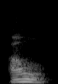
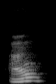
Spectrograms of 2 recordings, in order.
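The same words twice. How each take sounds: First: Aung with au before ng; teacher repeats the au take; Icelandic au. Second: Ang said with a plain a; teacher repeats the plain take. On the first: Au vowel. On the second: Plain a. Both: Shown as a demonstration. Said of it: "cambia a aung".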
